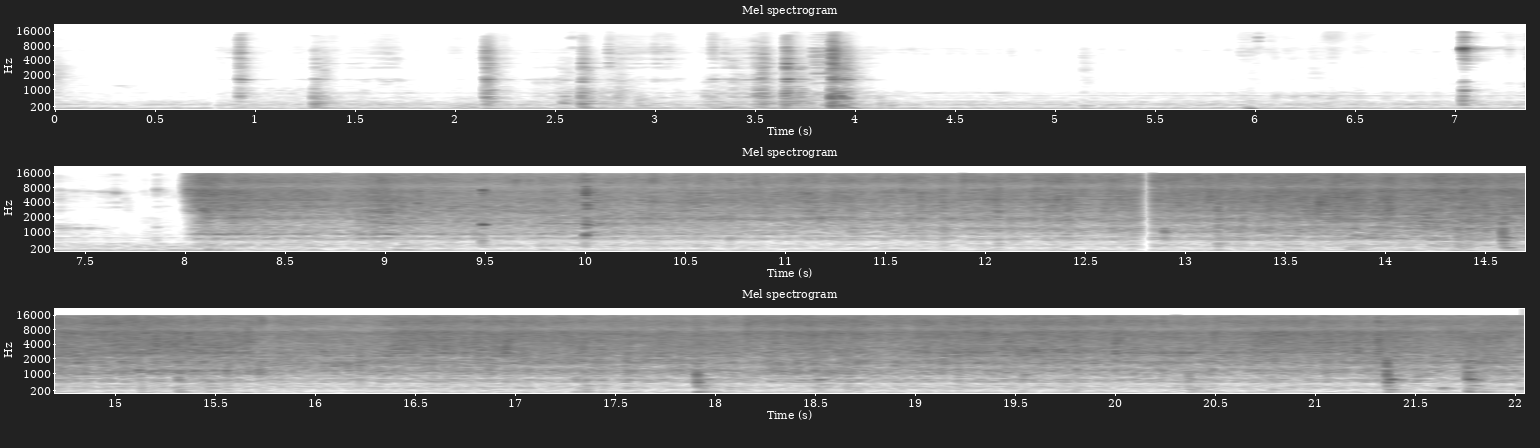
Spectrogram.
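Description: Raw chicken strips frying in hot oil in a nonstick wok: a loud, steady sizzle that starts suddenly about a third of the way in, after a quiet stretch with a few light clicks and knocks. Near the end the strips are stirred with a silicone spatula.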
